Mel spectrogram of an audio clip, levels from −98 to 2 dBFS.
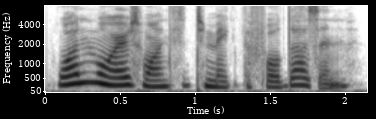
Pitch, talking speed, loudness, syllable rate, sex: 245 Hz, 250 wpm, -16 LUFS, 6.3 syllables/s, female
